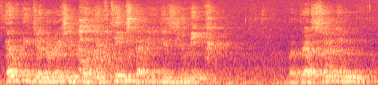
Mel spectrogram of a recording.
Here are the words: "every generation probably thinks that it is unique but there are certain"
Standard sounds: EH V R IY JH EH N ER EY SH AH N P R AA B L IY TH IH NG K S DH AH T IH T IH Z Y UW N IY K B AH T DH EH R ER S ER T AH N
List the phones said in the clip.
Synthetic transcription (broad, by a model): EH V R IY JH EH N ER EY SH AH N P AA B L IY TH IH NG K S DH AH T IH T IH Z Y UW N IY K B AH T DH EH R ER S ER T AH N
